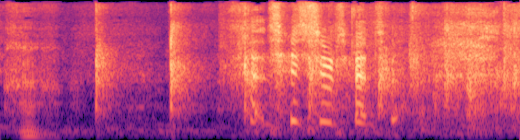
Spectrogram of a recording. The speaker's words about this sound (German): Da steht wieder, die Männer klatschen frenetisch.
